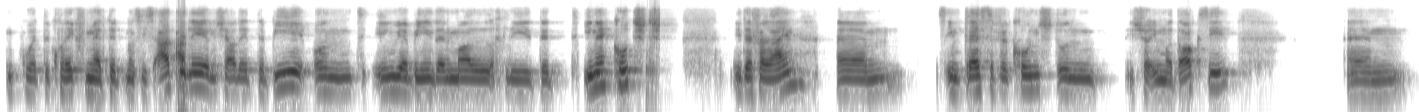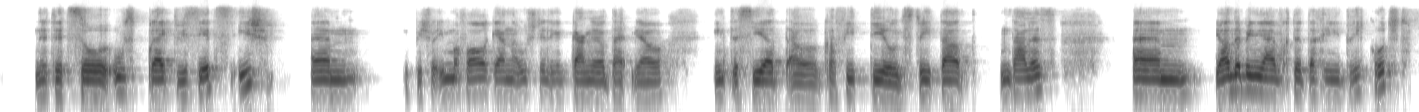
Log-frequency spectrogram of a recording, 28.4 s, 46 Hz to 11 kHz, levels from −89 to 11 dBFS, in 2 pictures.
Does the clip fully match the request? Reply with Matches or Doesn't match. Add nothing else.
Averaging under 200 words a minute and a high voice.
Doesn't match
